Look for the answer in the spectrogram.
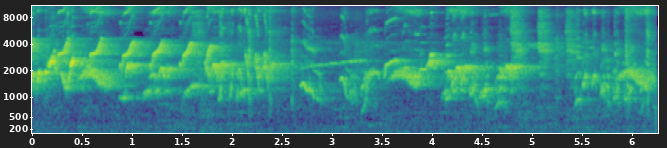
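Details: Shama song from a White-rumped shama recovering after moult and being trained to build fighting mood: rapid repeated chattering notes about three per second, mixed with slurred whistles and scratchy warbles, continuous and energetic.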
